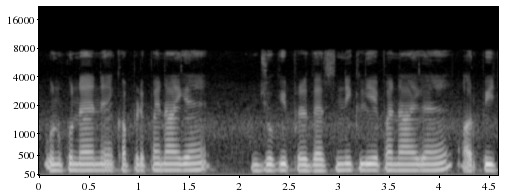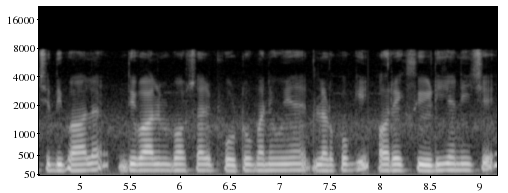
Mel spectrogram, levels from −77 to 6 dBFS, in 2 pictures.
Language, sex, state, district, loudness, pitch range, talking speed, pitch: Hindi, male, Uttar Pradesh, Muzaffarnagar, -15 LUFS, 140-145 Hz, 220 wpm, 140 Hz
